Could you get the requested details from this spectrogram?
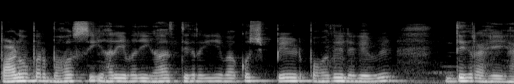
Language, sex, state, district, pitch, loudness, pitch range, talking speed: Hindi, male, Uttar Pradesh, Lalitpur, 150 Hz, -18 LUFS, 145-160 Hz, 220 wpm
